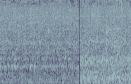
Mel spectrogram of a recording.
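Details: Maytag Centennial top-load HE washer, rinse cycle fill after the wash drain: steady hiss and gurgle of water pouring into the tub, a touch louder partway through; an ordinary, healthy fill.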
